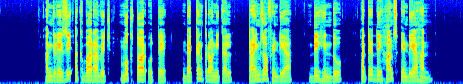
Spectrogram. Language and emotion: Punjabi, neutral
